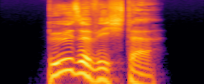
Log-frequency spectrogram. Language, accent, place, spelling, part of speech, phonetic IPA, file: German, Germany, Berlin, Bösewichter, noun, [ˈbøːzəˌvɪçtɐ], De-Bösewichter.ogg
- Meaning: nominative/accusative/genitive plural of Bösewicht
